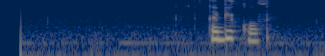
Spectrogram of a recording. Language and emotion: Russian, neutral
